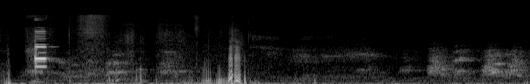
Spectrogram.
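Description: A mobile phone alarm set to wake the owner goes off: a short, sharp electronic tone rings out at the start, then softer, warbling beeps return near the end over a muffled background.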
